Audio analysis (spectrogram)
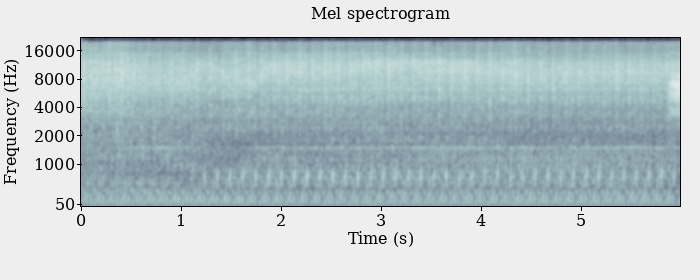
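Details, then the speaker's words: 1965 Ford Mustang, 289 2V V8 with 4-speed manual, 30 years in a junkyard, first start in neutral on leftover fuel: idles with a steady pulse of about two and a half beats a second but runs only at idle; carburettor not functioning beyond idle. "So, the carb is not functioning but at idle."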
